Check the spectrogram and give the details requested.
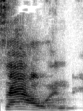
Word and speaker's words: Samhain: It's spelled Samhain, but it's pronounced Samhain.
